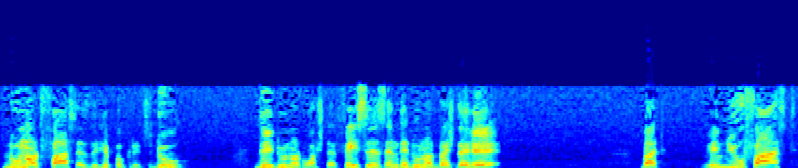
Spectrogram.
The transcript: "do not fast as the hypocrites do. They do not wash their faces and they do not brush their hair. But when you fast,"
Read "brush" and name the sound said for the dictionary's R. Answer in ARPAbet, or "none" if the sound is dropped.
none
